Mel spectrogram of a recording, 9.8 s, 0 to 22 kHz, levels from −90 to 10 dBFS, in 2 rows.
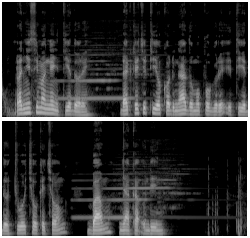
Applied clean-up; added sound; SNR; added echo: classical method log-MMSE.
